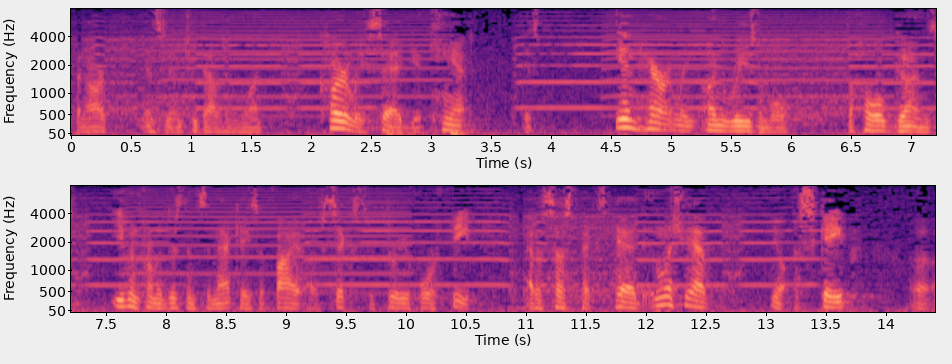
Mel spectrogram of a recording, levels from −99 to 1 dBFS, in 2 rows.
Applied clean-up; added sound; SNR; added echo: none; Bowed string instrument + Trumpet; 11 dB; none.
